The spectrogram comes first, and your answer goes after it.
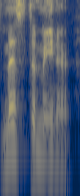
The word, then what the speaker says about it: misdemeanor: You know, I mean, the first time she pronounced it wrong was she would say Mr. Meaner. You know, it's like, no, it's misdemeanor.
